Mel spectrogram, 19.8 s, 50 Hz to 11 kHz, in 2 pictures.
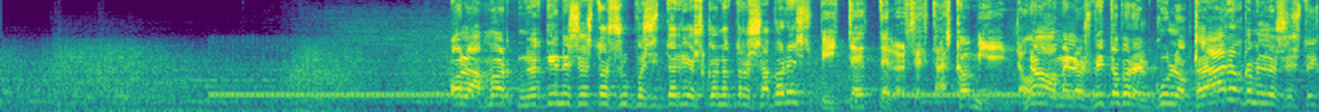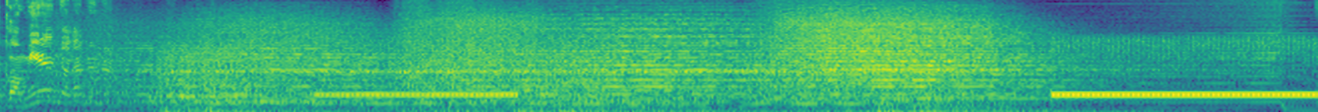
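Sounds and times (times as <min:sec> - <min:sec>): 
constant low rumble: 0:00.0 - 0:18.4
telephone ringing tone: 0:01.6 - 0:03.8, 0:06.3 - 0:09.2, 0:12.2 - 0:14.2, 0:17.8 - 0:19.7
speech: 0:03.4 - 0:11.5.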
